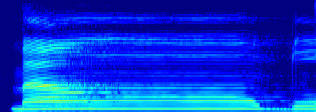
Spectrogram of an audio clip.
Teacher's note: Karena ada huruf qalqalah yaitu dal yang sukunnya sukun karena berhenti ya, dan ada di akhir bacaan. Maka huruf dal ini bunyi pantulannya lebih besar. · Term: qalqalah kubro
